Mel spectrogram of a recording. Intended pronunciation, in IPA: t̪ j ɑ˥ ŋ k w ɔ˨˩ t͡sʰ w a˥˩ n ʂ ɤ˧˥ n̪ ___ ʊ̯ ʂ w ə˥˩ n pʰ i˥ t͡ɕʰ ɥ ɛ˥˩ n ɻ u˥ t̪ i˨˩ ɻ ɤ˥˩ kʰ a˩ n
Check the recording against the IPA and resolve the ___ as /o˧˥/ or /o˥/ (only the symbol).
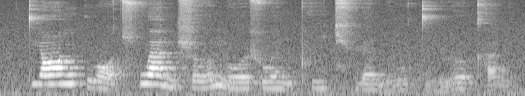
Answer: o˥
